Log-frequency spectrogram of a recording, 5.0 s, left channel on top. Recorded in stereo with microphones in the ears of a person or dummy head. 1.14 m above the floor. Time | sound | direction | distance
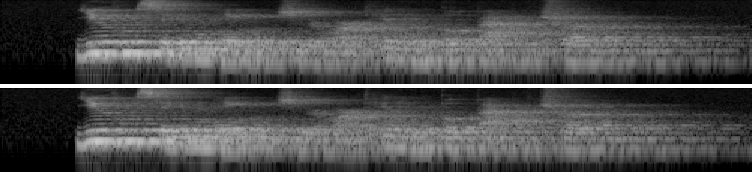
0.5 | a woman speaking | 10° right (ahead or behind) | 0.9 m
